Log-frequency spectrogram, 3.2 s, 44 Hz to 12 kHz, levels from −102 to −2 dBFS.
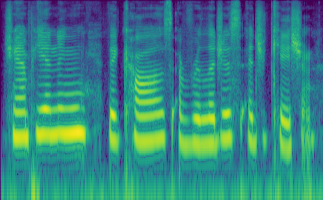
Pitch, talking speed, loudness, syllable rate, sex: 245 Hz, 110 wpm, -15 LUFS, 5.0 syllables/s, female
